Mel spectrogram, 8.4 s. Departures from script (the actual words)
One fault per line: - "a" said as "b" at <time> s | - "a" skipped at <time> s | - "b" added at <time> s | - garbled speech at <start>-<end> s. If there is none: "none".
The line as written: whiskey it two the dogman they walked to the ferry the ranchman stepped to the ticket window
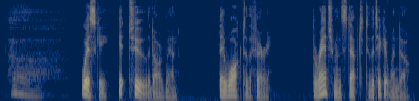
none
